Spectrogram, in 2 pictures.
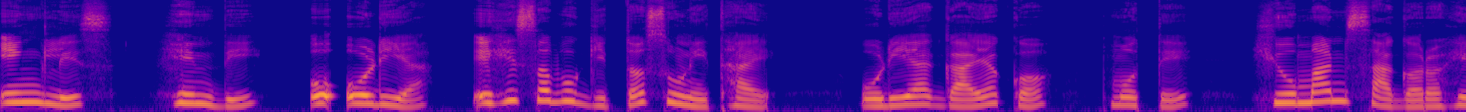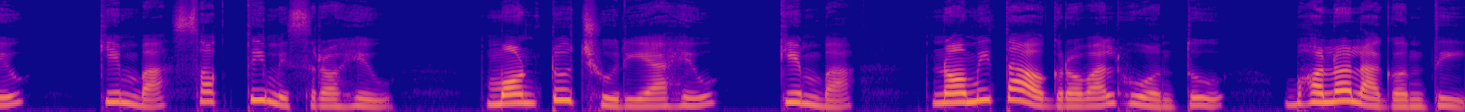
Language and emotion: Odia, neutral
